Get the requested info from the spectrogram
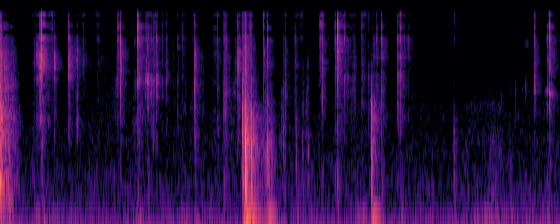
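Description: A scattering of small, sharp clicks and taps from handling metal-barrelled retractable ballpoint pens on a desk, the loudest about two and a half seconds in.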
